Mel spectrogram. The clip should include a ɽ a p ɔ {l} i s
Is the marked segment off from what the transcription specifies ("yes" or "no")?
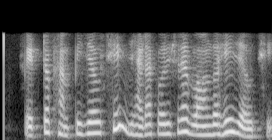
yes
